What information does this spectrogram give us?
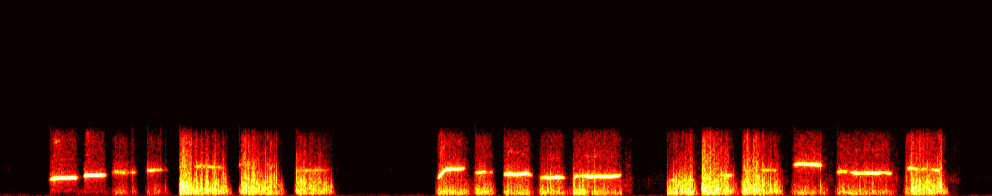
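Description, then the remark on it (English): A man whistles an old song tune in three short phrases of clipped, broken notes, the sound thin and slightly distorted by a telephone line, with no talking. “please take it away with your dulcet tones for your workman's whistle”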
